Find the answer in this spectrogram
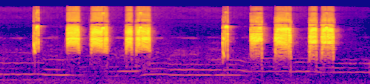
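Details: Sindhi teetar, the black francolin, calling twice: each phrase a brief sharp lead note then four harsh buzzy rasping notes, the phrases about three seconds apart, with a faint steady tonal hum underneath.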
